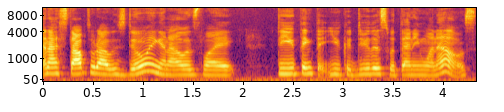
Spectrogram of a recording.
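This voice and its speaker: A woman with a plain, everyday voice and an American accent speaks fairly quickly at a fairly high pitch with ordinary pitch variation, on a very clean recording with a silent background. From Maryland, Prince George's County. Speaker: student journalist. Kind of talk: casual chat.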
